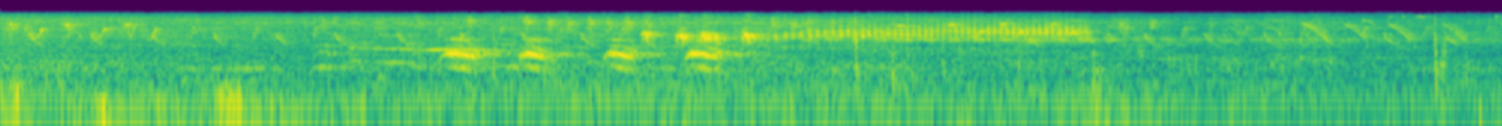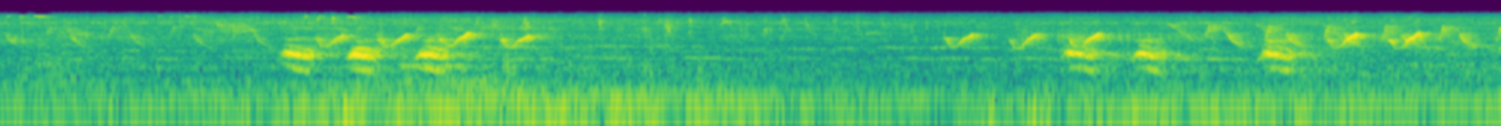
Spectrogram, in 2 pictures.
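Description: Common iora calling: three bursts of quick, sharp, down-slurred notes, with a short high trill between the first and second bursts.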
